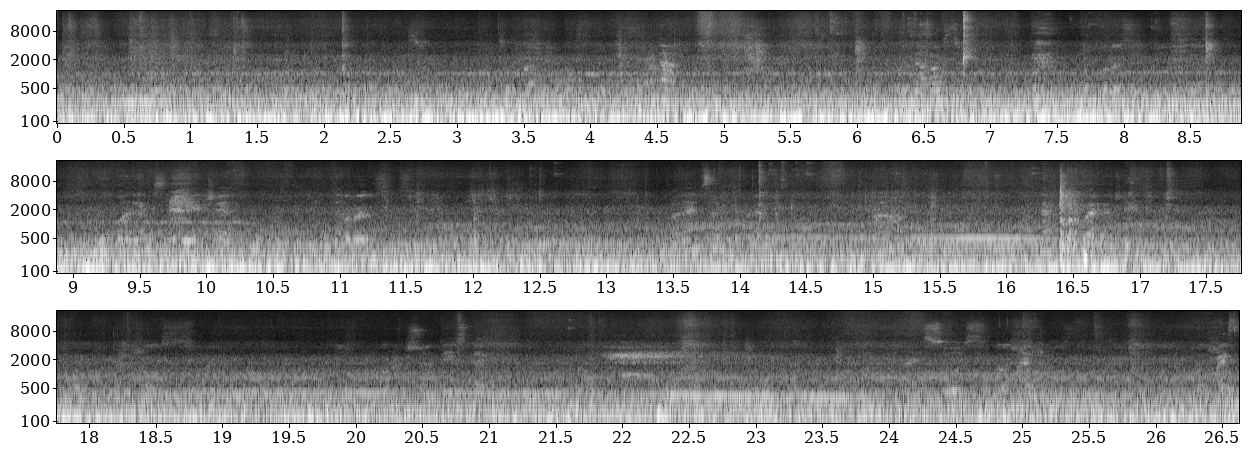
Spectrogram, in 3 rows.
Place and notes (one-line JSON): {"title": "Hallbergmoos, Germany - S Bahn S8", "date": "2014-05-06 20:29:00", "description": "S- Bahn, Line S8, In the compartment", "latitude": "48.31", "longitude": "11.72", "altitude": "459", "timezone": "Europe/Berlin"}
